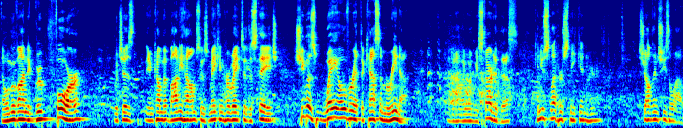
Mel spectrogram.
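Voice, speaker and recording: A man's voice of ordinary pitch variation, with audible room echo and noticeable background noise. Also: fairly high pitch for a man, moderate pace. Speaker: forum moderator. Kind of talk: public forum moderation. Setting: restaurant event with audience and PA speakers. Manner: soft, not loud.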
